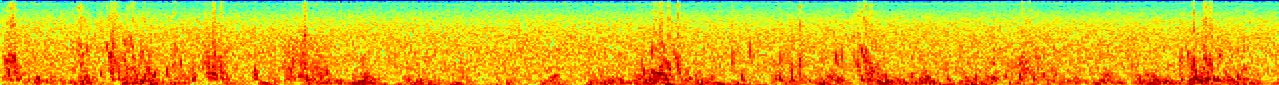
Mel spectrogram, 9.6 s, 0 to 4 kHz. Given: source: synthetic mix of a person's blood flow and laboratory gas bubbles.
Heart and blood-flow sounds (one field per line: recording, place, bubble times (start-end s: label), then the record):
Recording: Doppler ultrasound of blood flow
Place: precordium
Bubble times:
0.00-0.33 s: bubbles
0.52-0.69 s: bubbles
0.72-1.77 s: bubbles
1.87-2.00 s: bubbles
2.09-2.49 s: bubbles
4.76-5.27 s: bubbles
5.29-5.38 s: bubbles
5.44-5.67 s: bubbles
5.78-6.05 s: bubbles
6.12-6.66 s: bubbles
7.05-7.13 s: bubbles
7.24-7.93 s: bubbles
8.86-9.38 s: bubbles
From the record:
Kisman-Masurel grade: 333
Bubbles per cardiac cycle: rolling drumbeat, 9 or more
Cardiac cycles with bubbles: 50 to 99%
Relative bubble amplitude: loud (0.450 to 0.775)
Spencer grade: 3 (all of the cardiac periods contain showers or single bubble signals, but not dominating or overriding the cardiac motion signals)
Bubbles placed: anywhere in the cardiac cycle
